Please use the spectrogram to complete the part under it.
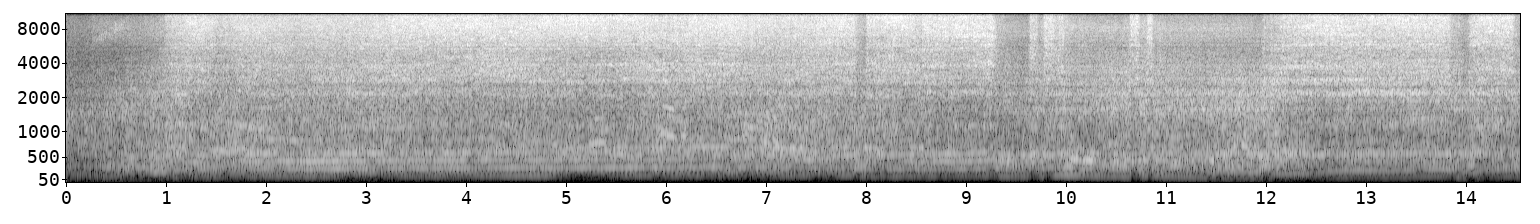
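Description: Mud sprays and splatters from spinning tyres.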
